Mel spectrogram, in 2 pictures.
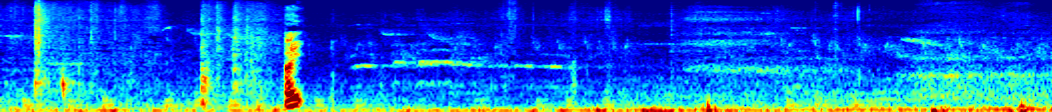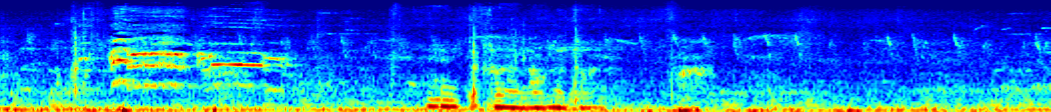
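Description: Domestic chickens calling, with a rooster crowing, over low outdoor background noise. A few sharp knocks come in the first second and a half, the loudest about a second and a half in.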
